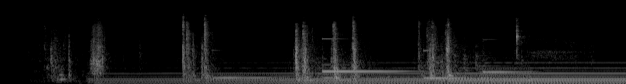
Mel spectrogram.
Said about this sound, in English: You've locked the door. Oh, yes, yes, I've locked the door.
